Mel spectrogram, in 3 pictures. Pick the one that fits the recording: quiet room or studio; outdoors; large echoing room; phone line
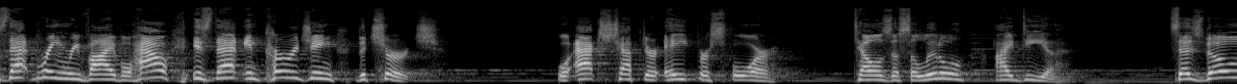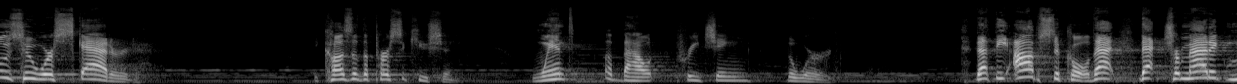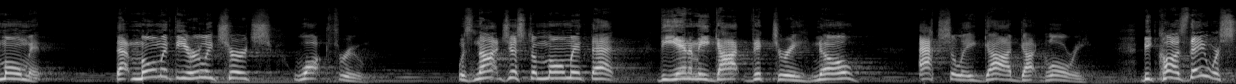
large echoing room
